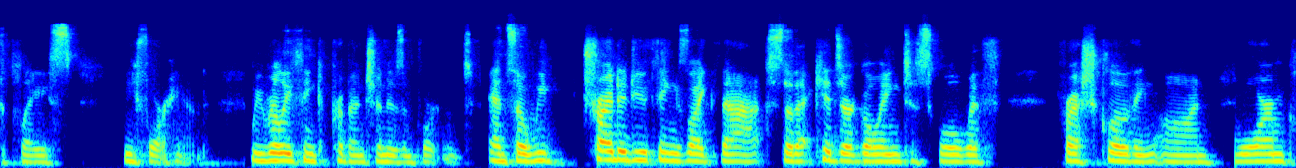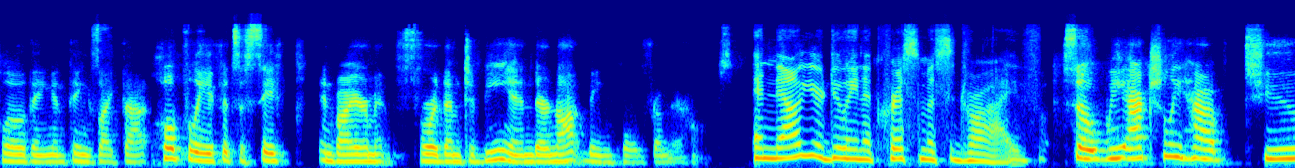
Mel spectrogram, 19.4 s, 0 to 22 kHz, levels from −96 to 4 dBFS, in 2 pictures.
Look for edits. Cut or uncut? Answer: cut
